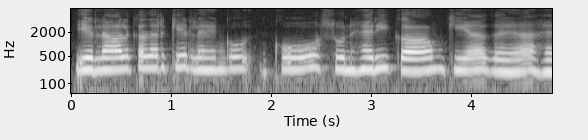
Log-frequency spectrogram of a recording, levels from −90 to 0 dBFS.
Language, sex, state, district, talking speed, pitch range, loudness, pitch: Hindi, female, Punjab, Pathankot, 135 wpm, 220-240 Hz, -14 LUFS, 230 Hz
